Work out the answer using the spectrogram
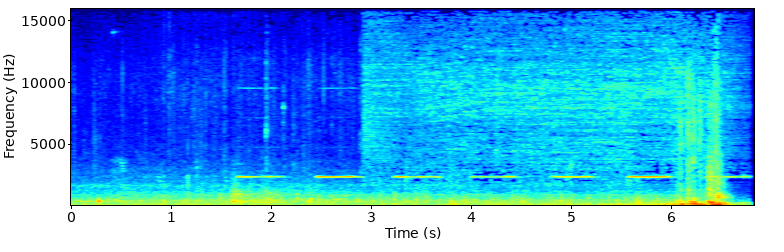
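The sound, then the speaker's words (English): Warning beeps of a train door sound after its open button is pressed: a series of evenly spaced short, high tones over a steady low rumble, with a louder burst of noise at the very end. “Can you press the button to open?”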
